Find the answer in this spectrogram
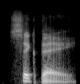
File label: "sickbay", American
